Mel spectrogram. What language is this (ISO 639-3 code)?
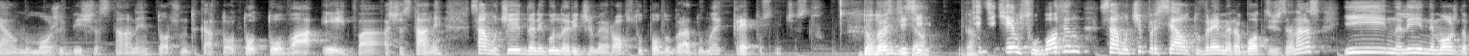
bul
